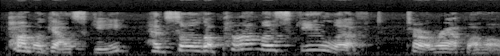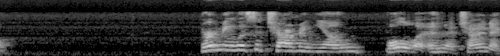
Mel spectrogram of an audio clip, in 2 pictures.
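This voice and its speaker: A woman narrates a memoir in an expressive storytelling style. Her voice is fairly high and mellow, and she takes her time with each phrase. The recording sounds a little dull and lo-fi. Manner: storytelling, acts out quoted dialogue. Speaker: audiobook reader.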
